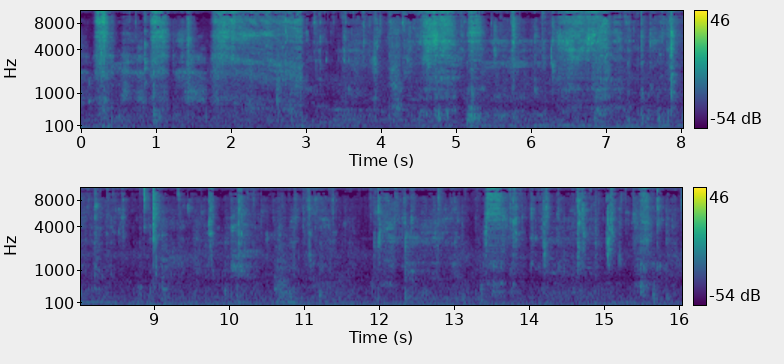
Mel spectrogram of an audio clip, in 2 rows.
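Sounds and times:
wet chewing and lip-smacking: 0.0s - 16.0s.

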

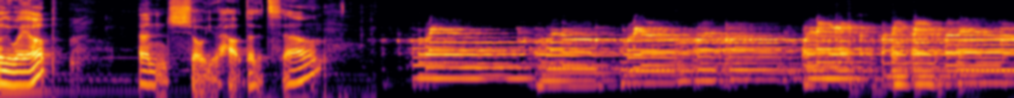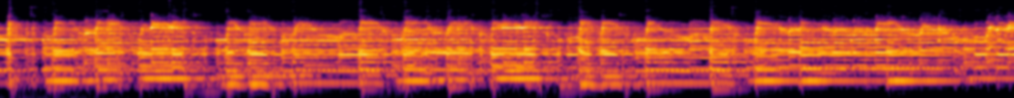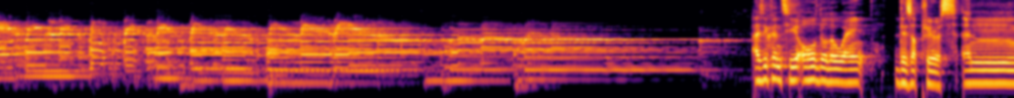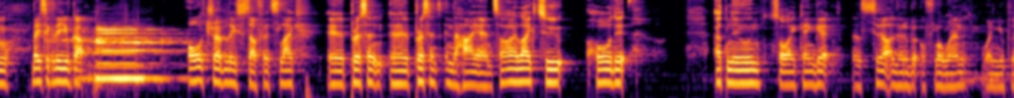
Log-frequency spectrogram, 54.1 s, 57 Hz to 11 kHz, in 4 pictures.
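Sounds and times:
envelope-filtered electric guitar: 4.4s - 37.1s, 41.2s - 43.8s.

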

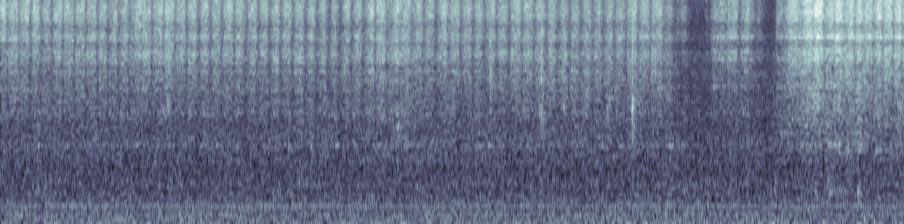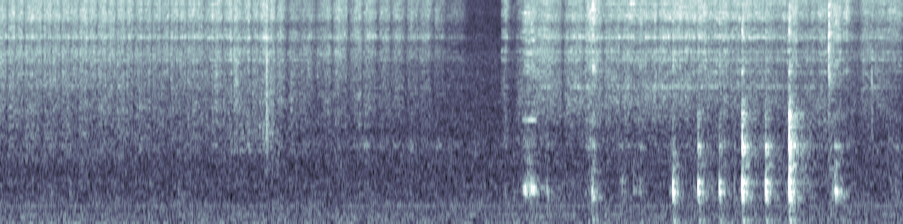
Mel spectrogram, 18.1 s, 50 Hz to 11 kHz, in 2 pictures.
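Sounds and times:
sponge scrubbing steel pot: 14.2s - 18.0s.

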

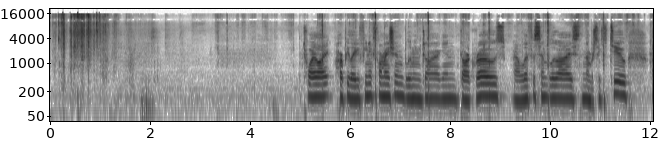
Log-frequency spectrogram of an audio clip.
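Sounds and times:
foil wrapper crinkling: 0.0s - 1.4s
cards rustling: 0.0s - 1.5s, 3.2s - 11.8s.

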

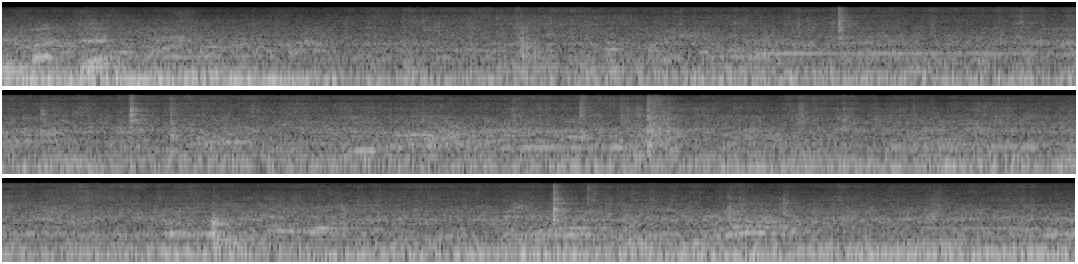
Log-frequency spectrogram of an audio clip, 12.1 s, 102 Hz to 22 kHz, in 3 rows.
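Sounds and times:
food sizzling on a griddle: 0.0s - 12.0s.

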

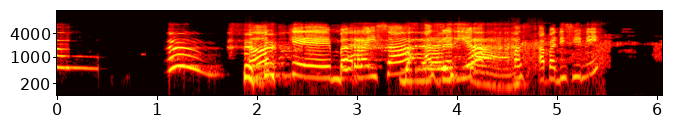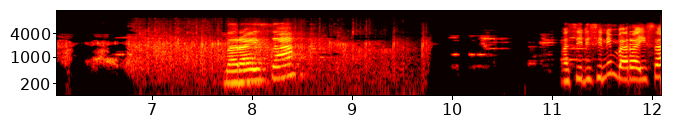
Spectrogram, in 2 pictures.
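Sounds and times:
woman speaking: 1.1s - 5.6s, 7.8s - 8.6s, 10.0s - 12.0s.

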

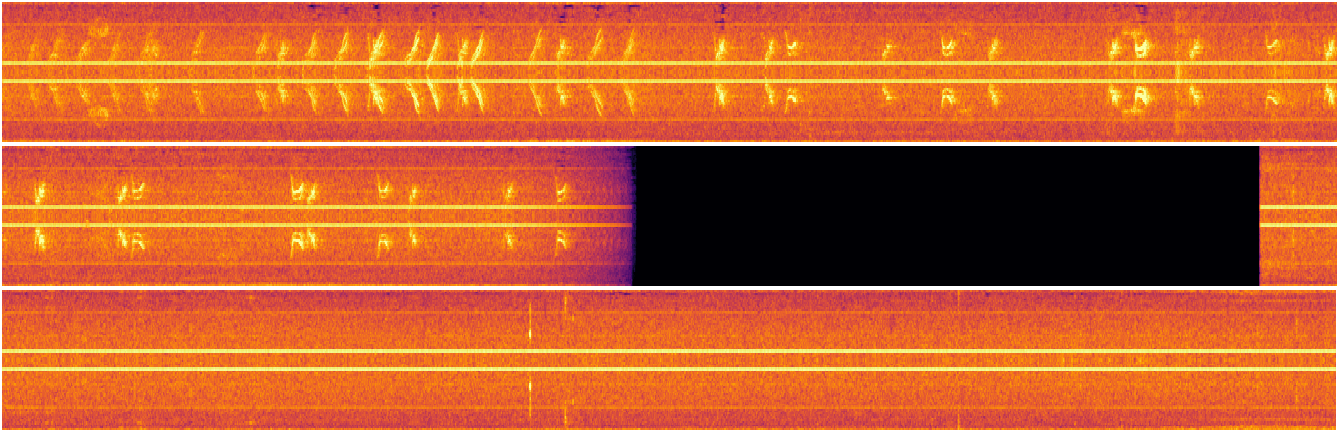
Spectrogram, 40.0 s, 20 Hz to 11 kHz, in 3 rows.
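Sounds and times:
steady low rumble: 0.0s - 19.6s, 26.0s - 40.0s
small birds chirping: 0.1s - 10.2s, 11.0s - 19.2s.

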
